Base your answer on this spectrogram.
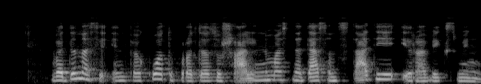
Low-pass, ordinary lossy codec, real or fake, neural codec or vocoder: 7.2 kHz; Opus, 32 kbps; real; none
